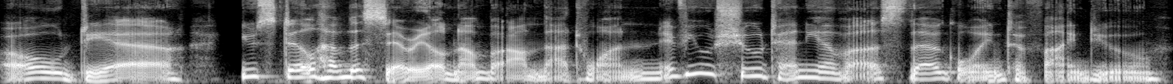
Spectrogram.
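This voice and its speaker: A woman playing a gentle old lady in a tabletop game, calmly taunting in a sweetly condescending way. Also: mid-range voice, takes it slowly, creaky, husky, exaggerated voice. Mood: sweetly warning.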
